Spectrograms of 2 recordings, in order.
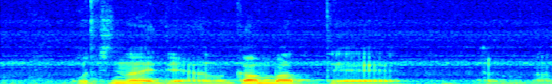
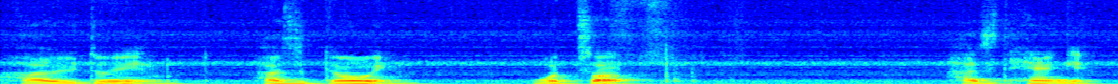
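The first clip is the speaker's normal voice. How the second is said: very slow, drawn-out list of greetings; slow recap drill; 5 semitones higher, 3 dB louder, much slower than usual. Shown as a demonstration. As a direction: spell each greeting out slowly for learners. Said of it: "うまく使い分けてくださいね". (一つずつゆっくり言い聞かせるように)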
